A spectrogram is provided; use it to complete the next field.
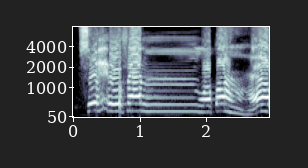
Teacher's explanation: Nun pertama punya dengung, nun kedua punya dengung. Nun pertama ketika masuk ke mim, nunnya ada dengungnya, mimnya juga ada dengungnya. Maka enggak bisa dihilangkan yang dengungnya ini.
